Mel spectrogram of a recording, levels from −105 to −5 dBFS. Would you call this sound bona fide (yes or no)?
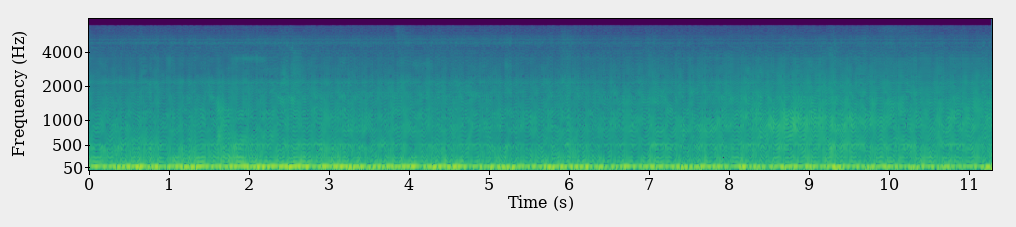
no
